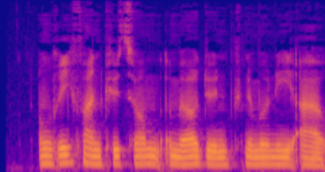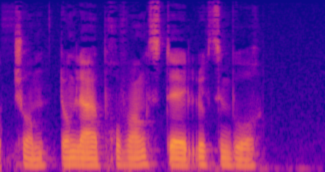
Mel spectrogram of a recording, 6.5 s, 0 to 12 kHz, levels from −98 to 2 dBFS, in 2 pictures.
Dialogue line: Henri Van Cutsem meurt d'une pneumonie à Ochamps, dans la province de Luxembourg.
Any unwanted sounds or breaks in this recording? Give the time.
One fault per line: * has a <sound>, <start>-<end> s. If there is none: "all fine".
* has a dropout, 3.3-3.4 s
